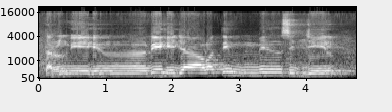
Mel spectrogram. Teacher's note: Tarmihim mim sukun, kemudian ada huruf ba sesudahnya, maka dia termasuk huruf ikhfa syafawi, didengungkan.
